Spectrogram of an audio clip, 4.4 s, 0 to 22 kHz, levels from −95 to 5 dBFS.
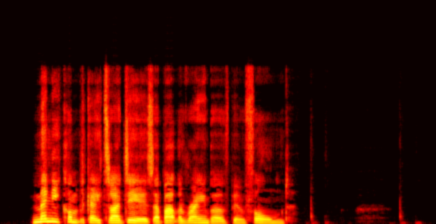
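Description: From start to end, the speech sounds rough and grainy. Noise fills the gaps between the harmonics, and the top band sounds dulled and partly synthetic. The damage is heavy. The likely cause is low-delay AAC compression, the AAC-ELD kind used on video calls. Its short frames split pitch harmonics poorly and use up more bits. The roughness points to a low rate, around 24 kbps.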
